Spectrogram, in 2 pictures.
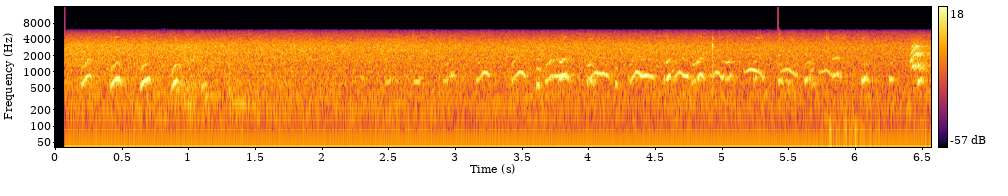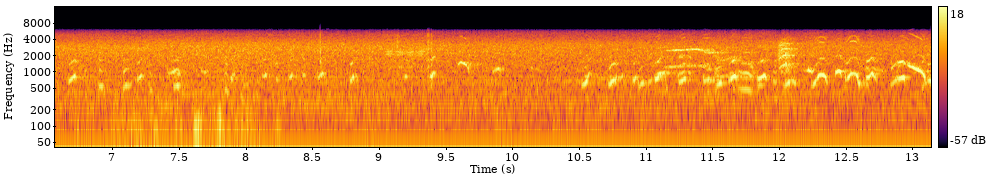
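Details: Grand Basset Griffon Vendéen puppies of a litter, outside for the first time on 23 June 2009, producing a busy stream of short high yelps and squeaks from several pups at once, with steady rushing background noise.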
